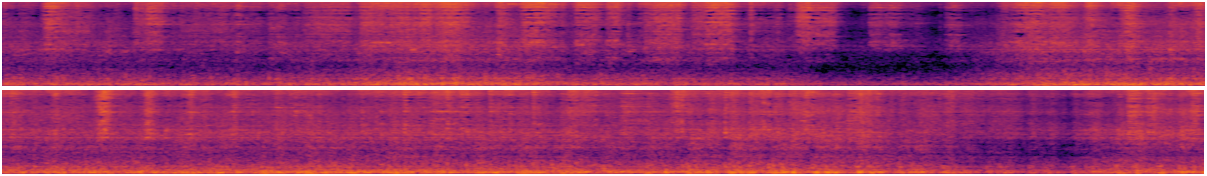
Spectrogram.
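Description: Freight train cars (tank cars, then autoracks) rolling past, their steel wheels rumbling and clicking over the rails. The sound drops briefly about eight seconds in, then picks up again.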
